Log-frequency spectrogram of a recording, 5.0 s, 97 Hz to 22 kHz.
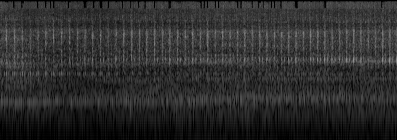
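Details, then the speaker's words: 2014 Kia Cerato 2.0, 143,000 km, cold start at idle: crisp steady tapping first taken for hydraulic lifters, actually piston knock; diagnosis found scoring in cylinders 2 and 3, knock present about 1,000 km. "я поначалу думал кто гидрокомпенсаторы и java характерный стук поршней слышно"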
